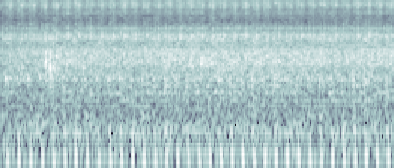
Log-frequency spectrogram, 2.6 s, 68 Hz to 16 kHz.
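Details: Yamaha Vino 125 scooter after starter clutch replacement, warm restart after a 15–20 minute ride and 2–3 minutes sitting: even single-cylinder putter, regular without misses; healthy idle, warm no-start fixed.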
